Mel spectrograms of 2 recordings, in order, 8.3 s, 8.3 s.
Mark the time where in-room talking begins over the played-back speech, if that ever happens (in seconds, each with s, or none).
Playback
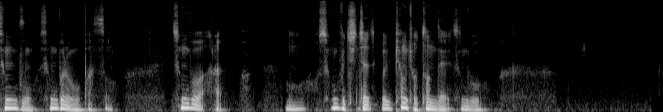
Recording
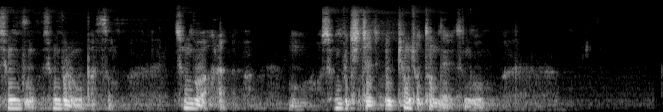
none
